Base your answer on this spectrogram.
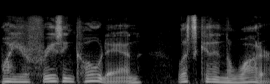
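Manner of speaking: gentle, mild delivery, pitched a little high. A man clasps Ann's hands and speaks to her, said gently. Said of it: "he said gently".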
